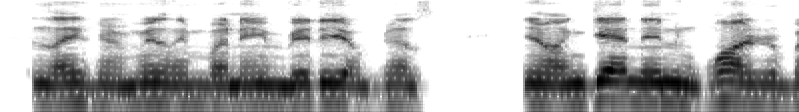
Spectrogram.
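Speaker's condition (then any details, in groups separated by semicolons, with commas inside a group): Toxic leukoencephalopathy, locked-in syndrome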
